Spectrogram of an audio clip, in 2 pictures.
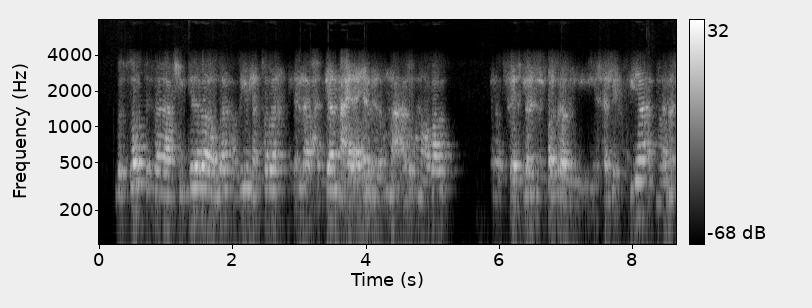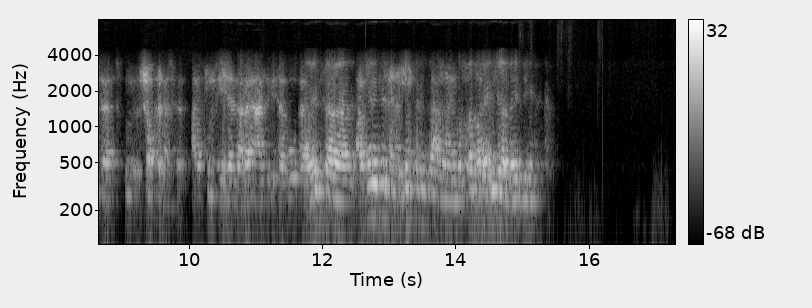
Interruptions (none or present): present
